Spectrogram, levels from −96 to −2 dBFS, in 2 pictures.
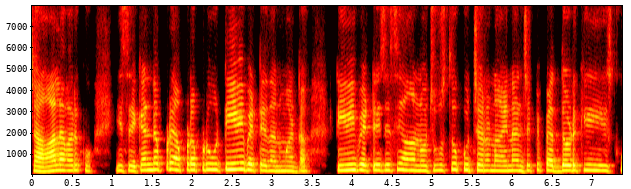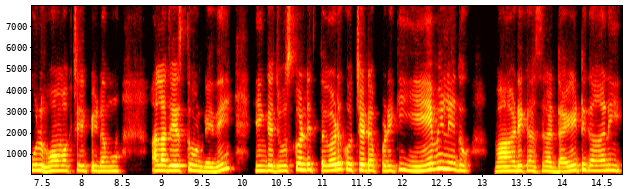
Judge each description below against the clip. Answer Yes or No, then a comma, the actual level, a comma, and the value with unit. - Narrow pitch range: Yes, narrow, 2.3 semitones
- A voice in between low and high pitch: No, high, 245 Hz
